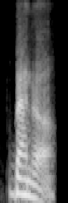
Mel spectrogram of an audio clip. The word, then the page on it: banner: Indian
